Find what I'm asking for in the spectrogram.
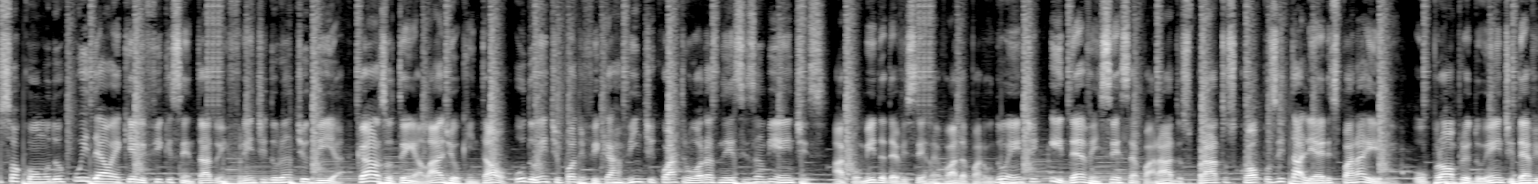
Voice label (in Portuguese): SPOT ISOLAMENTO CASAS APERTADAS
